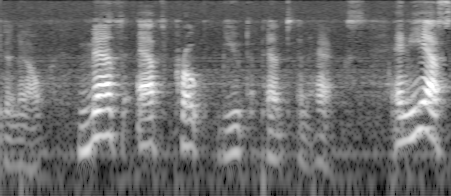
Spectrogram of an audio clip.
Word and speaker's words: bute: And then 4 carbons is bute, not but, it's pronounced bute.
